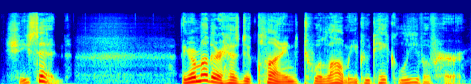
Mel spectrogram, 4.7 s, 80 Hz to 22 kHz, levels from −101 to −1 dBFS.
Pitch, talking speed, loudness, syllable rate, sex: 130 Hz, 180 wpm, -18 LUFS, 5.6 syllables/s, male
